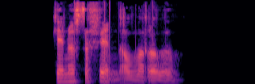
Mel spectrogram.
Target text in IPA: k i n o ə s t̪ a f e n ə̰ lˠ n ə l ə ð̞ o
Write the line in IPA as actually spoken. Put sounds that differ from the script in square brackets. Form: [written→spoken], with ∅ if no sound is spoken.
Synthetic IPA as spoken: k [i→ɛ] n o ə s t̪ a f e n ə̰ lˠ n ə [l→r] ə ð̞ o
